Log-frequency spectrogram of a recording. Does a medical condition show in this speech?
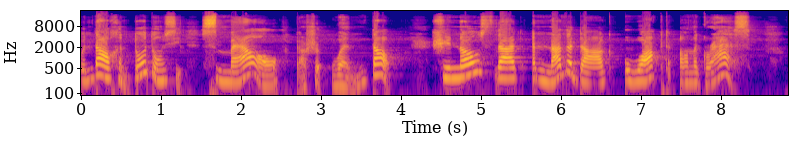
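No.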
